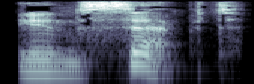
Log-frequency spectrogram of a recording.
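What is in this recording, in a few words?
"incept", British English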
